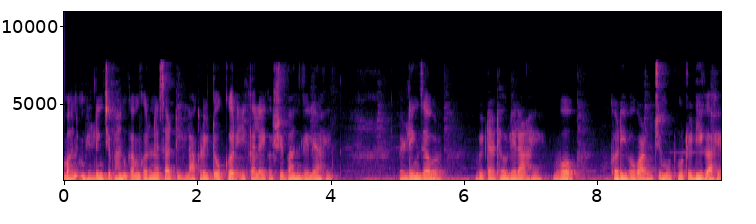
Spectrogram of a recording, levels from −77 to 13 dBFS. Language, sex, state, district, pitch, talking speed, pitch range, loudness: Marathi, female, Maharashtra, Sindhudurg, 200 Hz, 150 wpm, 190-210 Hz, -15 LUFS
